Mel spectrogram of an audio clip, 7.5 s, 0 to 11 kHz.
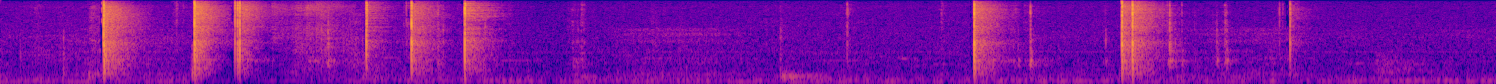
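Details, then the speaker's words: Old 1980s Honda ATC200 three-wheeler, neglected and parked for years: with a no-crank fault, the starter gives sharp irregular snaps, crackles and sparks from arcing with heavy current draw and no cranking rhythm; the starter motor is suspected seized. "Yeah. Okay, I think our starter motor seized up."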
